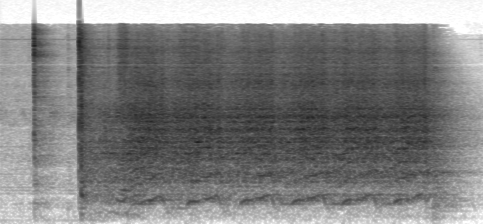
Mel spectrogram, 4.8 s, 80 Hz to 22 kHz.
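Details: 1977 John Deere 212 lawn tractor being revived after fuel tank and fuel pump work, battery reconnected: sharp click, then about three seconds of steady, even cranking with regular compression pulses; starter turns the engine over fine.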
